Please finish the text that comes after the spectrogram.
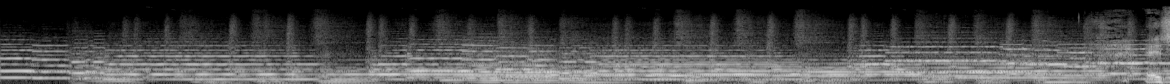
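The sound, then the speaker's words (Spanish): A loud brass band plays a lively march-like paso doble from Valencia, Spain, rich sustained horn chords over steady percussive beats, continuous throughout with no voices. “este es un paso doble hermosísimo.”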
